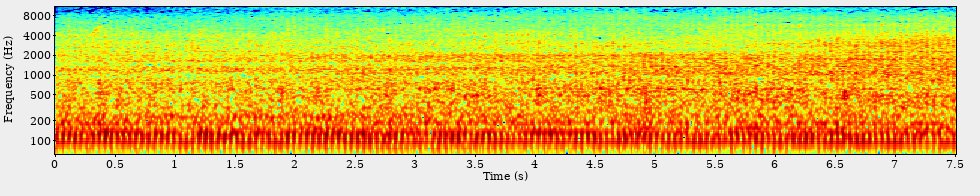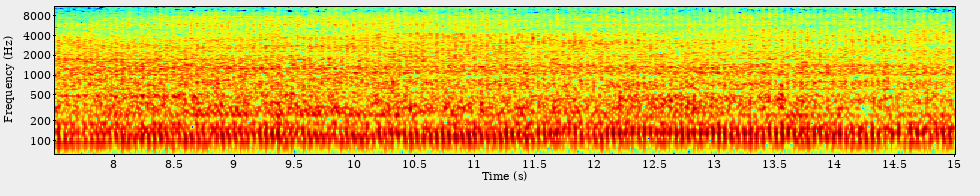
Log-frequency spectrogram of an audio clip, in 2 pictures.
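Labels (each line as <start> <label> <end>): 0.0 A slow boat engine hum passes nearby and gradually gets louder. 15.0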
